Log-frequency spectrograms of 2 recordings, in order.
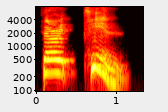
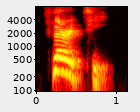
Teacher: Bad thing is that these ones right here, the one that have this ending, T-E-E-N, 13, 14, 15, 16, 17, 18, and 19, the stressed syllable goes in the teen, in the last syllable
